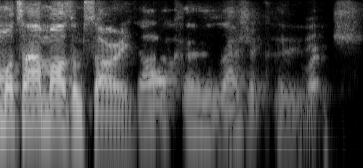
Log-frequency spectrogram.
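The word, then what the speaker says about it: Rajaković: his name one more time Mo I'm sorry rajakovic rajakovic so so so we're we're at those two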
